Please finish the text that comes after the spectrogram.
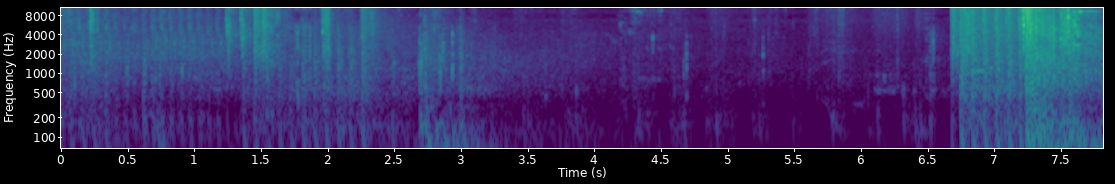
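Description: Gunfire in Call of Duty multiplayer, loud rapid bursts of automatic shots up close, then a quieter stretch of scattered single shots, ending in another heavy burst of fire.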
